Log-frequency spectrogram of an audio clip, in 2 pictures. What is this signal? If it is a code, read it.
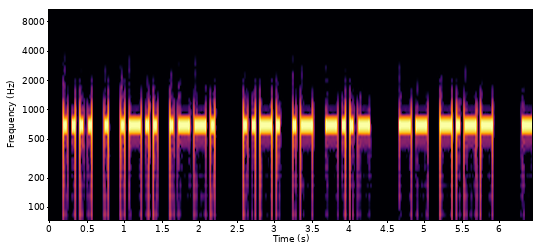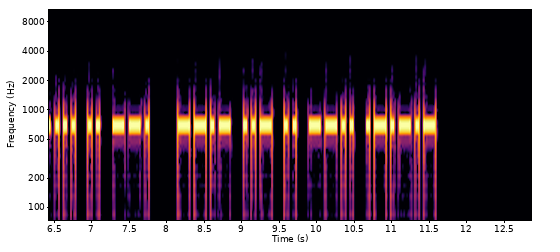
Morse code, heard as a keyed tone, about 22 wpm, 700 Hz. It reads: HELP FAX MY BIG QUIZ.
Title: Pangram Challenge v2 - 22wpm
